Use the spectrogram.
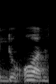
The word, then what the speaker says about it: doon: Okay, we don't have the silent letter. So we say doon.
